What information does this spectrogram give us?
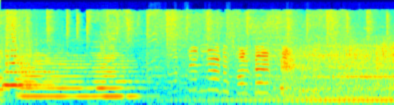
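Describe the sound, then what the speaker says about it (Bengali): A train arriving at Jirat station: a sustained horn blast, then a low, rolling rumble of rail cars, with a brief voice in between. "আমাদের ট্রেন জিরার স্টেশনে পৌঁছে গেছে"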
